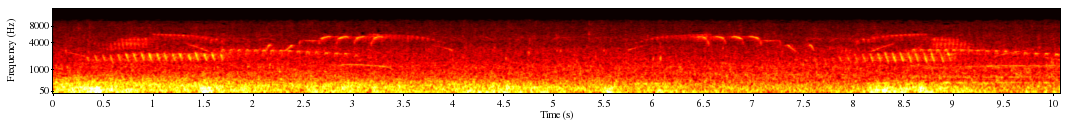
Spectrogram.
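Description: A songbird singing phrases of fast buzzy trills and high, sweeping whistled notes, over a low rumble of thunder that slowly fades away.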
